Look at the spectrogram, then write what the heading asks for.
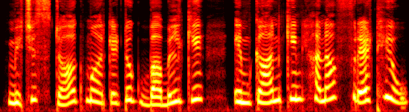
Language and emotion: Kashmiri, fearful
